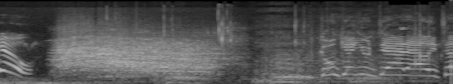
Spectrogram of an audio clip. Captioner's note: riverbeast roars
